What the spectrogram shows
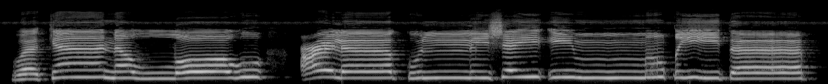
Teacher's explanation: تو یہاں پر ادغام ہوگا، تو ہم اسے غنّے کے ساتھ پڑھیں گے۔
